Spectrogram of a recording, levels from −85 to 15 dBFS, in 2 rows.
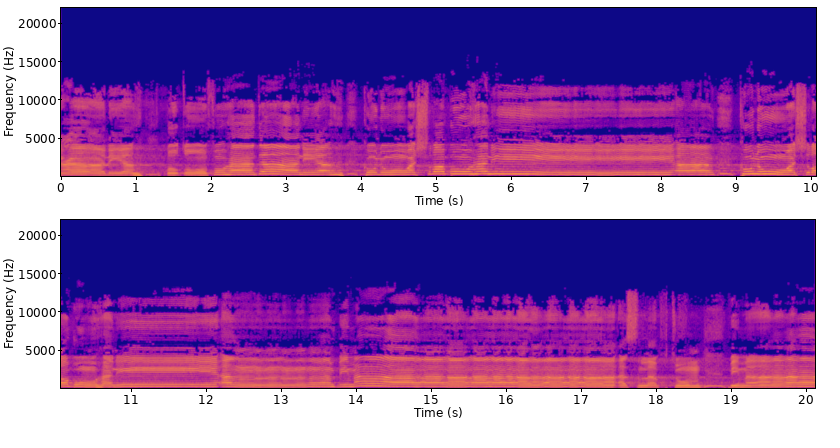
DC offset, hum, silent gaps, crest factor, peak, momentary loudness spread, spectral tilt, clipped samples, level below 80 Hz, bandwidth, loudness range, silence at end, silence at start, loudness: under 0.1%; none; none; 14 dB; 0 dBFS; 6 LU; -2.5 dB/octave; under 0.1%; -62 dBFS; 14 kHz; 2 LU; 0 s; 0 s; -14 LUFS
